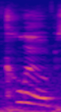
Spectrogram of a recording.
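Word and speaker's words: klubb: It's pronounced Kloob, sweetie.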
